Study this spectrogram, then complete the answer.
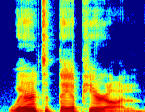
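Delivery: normal talking voice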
